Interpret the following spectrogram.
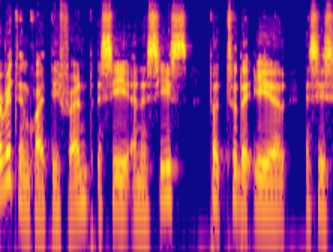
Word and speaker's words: εσείς: And esis is spelled E-S-E-I-S. And there our E sound is made combining E and I. So they're written quite different, esi and esis, but to the ear, esis is just the plural, no?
